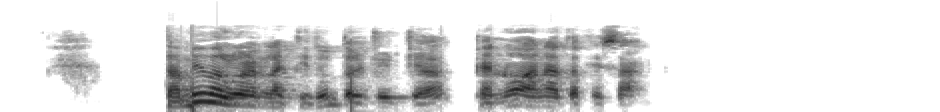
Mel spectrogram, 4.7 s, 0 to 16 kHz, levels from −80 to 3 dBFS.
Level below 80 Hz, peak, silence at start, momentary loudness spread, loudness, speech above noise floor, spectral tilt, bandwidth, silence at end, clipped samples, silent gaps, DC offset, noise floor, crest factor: -50 dBFS; 0 dBFS; 0.3 s; 9 LU; -16 LUFS; over 74 dB; -4.5 dB/octave; 7.6 kHz; 1.5 s; under 0.1%; 0.52-0.82 s, 2.28-2.36 s; under 0.1%; under -90 dBFS; 18 dB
